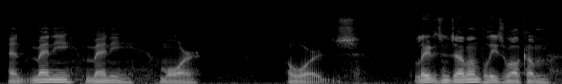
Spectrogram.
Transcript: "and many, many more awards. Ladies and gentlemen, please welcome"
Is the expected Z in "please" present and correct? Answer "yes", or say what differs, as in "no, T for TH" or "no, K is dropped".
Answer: yes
